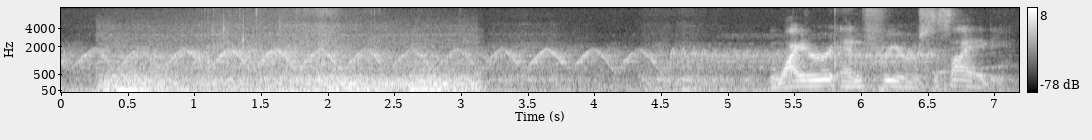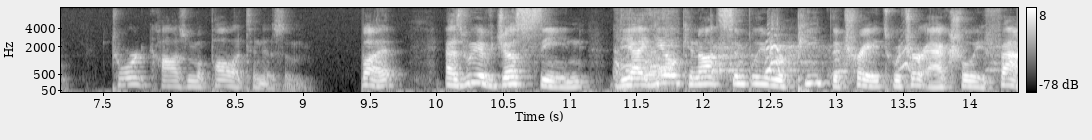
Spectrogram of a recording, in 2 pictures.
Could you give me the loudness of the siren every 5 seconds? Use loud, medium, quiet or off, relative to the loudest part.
loud, medium, off.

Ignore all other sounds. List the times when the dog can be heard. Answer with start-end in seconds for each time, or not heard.
11.3-14.3.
